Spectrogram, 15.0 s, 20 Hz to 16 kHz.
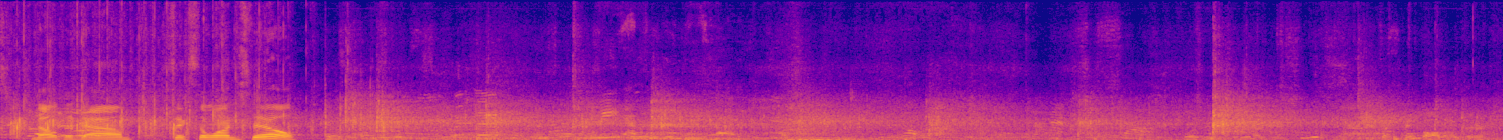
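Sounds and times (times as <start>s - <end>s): hockey game noise: 0.0s - 15.0s
indistinct voices: 2.8s - 14.2s.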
